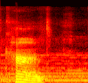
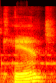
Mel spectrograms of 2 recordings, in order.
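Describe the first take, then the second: First: It is said with a British accent. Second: It is said with an American accent. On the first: "or if you like the British accent" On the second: "If you like the American accent"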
